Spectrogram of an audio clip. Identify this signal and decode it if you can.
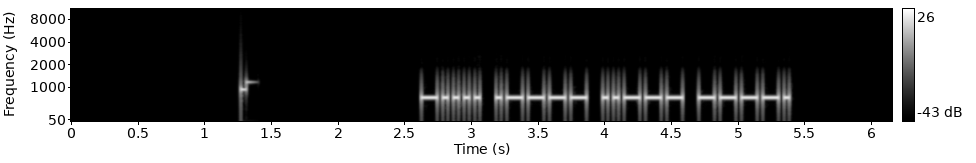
Morse code, heard as a keyed tone, about 30 wpm, 700 Hz. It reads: 6129
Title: Numbers - 4-Digit 30wpm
